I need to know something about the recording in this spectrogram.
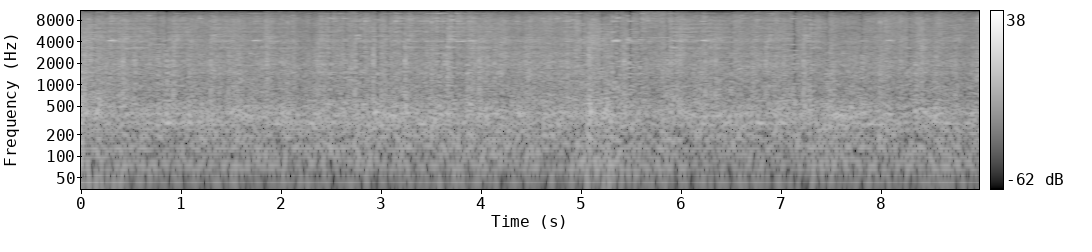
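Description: A freight train's cars rumble and clatter over the rails.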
